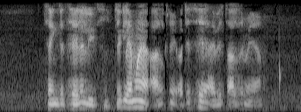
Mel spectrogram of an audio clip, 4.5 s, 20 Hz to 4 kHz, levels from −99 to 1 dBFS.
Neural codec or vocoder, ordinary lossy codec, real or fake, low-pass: vocoder, 44.1 kHz, 128 mel bands every 512 samples, BigVGAN v2; AAC, 16 kbps; fake; 3.6 kHz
